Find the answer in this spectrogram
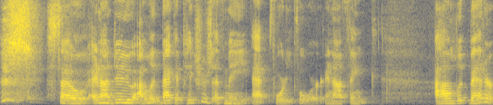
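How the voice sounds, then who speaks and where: With audible room echo, a woman with a Tennessee accent speaks at a very slow pace. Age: 50s. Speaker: facelift patient. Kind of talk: testimony. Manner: halting.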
